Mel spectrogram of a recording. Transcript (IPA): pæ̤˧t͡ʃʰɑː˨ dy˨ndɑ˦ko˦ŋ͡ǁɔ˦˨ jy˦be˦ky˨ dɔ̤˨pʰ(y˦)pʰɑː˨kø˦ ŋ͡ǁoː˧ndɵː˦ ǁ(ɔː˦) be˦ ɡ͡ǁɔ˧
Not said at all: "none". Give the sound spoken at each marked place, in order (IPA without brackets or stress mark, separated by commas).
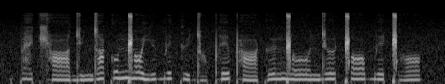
e˦, ɔː˦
